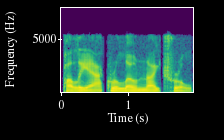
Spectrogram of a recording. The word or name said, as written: polyacrylonitrile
